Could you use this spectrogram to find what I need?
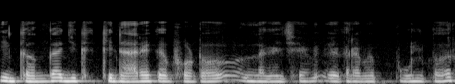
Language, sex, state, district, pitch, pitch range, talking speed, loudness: Bajjika, male, Bihar, Vaishali, 140 Hz, 135-145 Hz, 185 wpm, -16 LUFS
